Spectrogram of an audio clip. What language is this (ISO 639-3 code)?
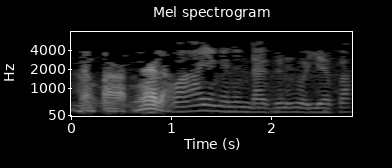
mal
